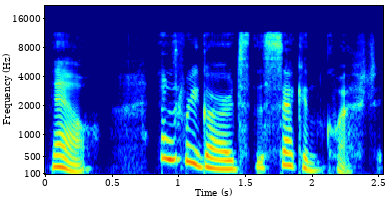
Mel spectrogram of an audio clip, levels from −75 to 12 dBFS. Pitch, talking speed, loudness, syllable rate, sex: 255 Hz, 140 wpm, -16 LUFS, 4.7 syllables/s, female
